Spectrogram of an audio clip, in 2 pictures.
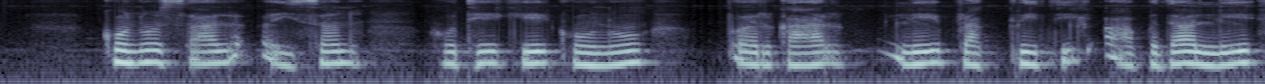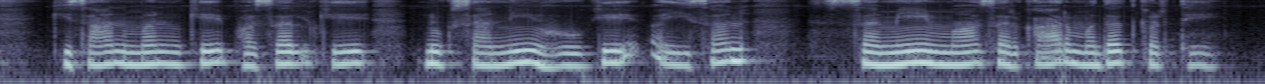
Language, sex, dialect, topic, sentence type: Chhattisgarhi, female, Western/Budati/Khatahi, banking, statement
